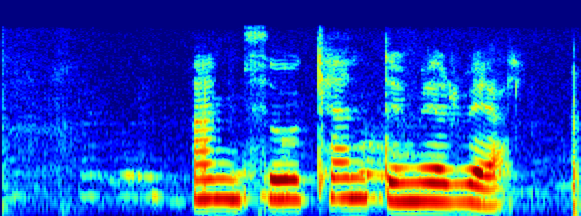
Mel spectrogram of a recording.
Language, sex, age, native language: Icelandic, female, 7, Icelandic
